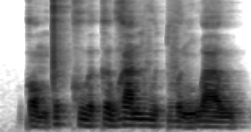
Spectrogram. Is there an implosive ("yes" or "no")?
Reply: no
